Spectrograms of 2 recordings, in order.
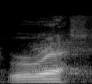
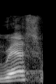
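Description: First: "Rest" stretched long and firm; slow, strong, drawn-out "Rest". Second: Said in the usual way. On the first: Shown as a demonstration. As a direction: draw out the word "Rest" with force. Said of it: "shout it real slow and strong". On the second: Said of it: "I'm gonna say 'em slow".

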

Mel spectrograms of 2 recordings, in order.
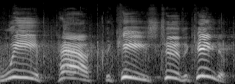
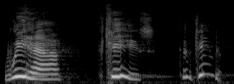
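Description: First: Loud proclamation. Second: "We" lifted high with a rising tune; stress on we. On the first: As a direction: shout it out, higher and louder. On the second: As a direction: lean on "We", rising at the end. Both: Real, not acted. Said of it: "I wanna say it again".

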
